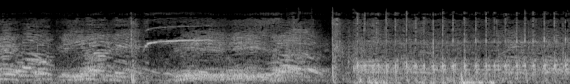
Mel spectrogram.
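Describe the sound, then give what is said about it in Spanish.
Crowd of about five hundred people at a firefighter-led protest rally outside the Cortes de Castilla y León, shouting loudly and steadily. Partway through, a fast, regular beating joins the din and continues to the end. “Este era el sonido a las puertas de las Cortes de Castilla y León esta mañana, una concentración con medio millar de personas liderada por bomberos”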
